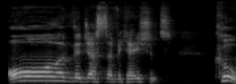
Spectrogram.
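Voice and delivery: ordinary talk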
